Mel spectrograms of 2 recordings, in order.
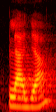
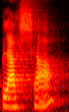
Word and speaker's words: playa: No decimos playa, sino playa.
